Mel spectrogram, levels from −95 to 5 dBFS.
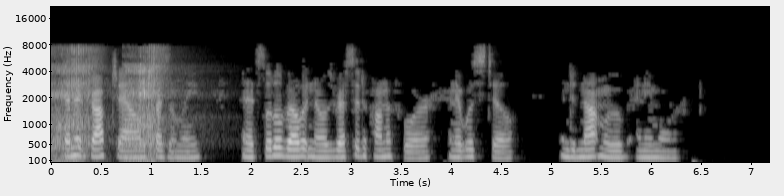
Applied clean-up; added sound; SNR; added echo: none; Burping, eructation; 9 dB; none.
